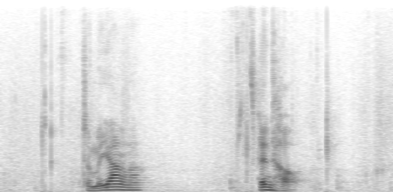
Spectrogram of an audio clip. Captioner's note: speaking Chinese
